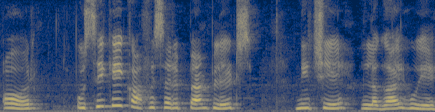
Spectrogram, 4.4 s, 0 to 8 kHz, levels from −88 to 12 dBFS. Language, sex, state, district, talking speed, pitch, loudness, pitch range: Hindi, female, Maharashtra, Gondia, 125 wpm, 310 Hz, -18 LUFS, 290-330 Hz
